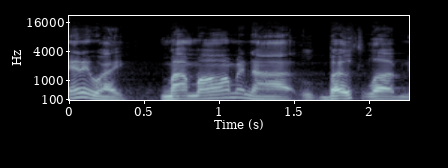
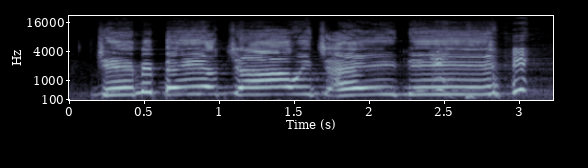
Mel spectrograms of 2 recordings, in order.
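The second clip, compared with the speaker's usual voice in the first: very high, very slow, loud, stretched-out calling voice; 6 dB louder than usual. Retelling how his mother sounds calling home: imitating his mother's voice. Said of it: "this is really what she sounds like".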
